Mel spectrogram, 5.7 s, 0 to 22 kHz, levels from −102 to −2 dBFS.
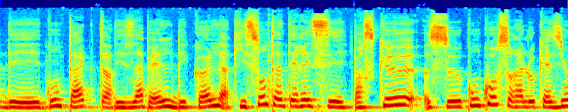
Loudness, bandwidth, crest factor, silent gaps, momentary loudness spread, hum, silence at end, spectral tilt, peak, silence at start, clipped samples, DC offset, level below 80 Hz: -10 LUFS; 15.5 kHz; 10 dB; none; 3 LU; none; 0 s; -5 dB/octave; 0 dBFS; 0 s; under 0.1%; under 0.1%; -42 dBFS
